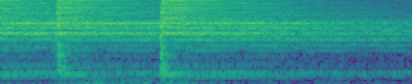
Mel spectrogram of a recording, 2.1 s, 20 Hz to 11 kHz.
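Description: Ride cymbal sample of a KAT KT-200 electronic drum kit's Funk preset, struck twice about half a second apart, with lots of ring that slowly fades away.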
